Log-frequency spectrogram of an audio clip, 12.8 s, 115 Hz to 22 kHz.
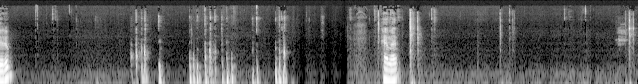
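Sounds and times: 
speech: 0.0 - 0.3, 7.7 - 8.1
typing a message on a keyboard: 2.6 - 5.8, 8.2 - 8.5, 12.4 - 12.7.

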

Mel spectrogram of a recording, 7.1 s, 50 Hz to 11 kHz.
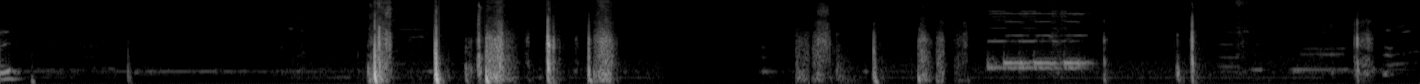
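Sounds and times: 
phone ringtone of sharp electronic hits and melodic chime: 4.9 - 5.6.

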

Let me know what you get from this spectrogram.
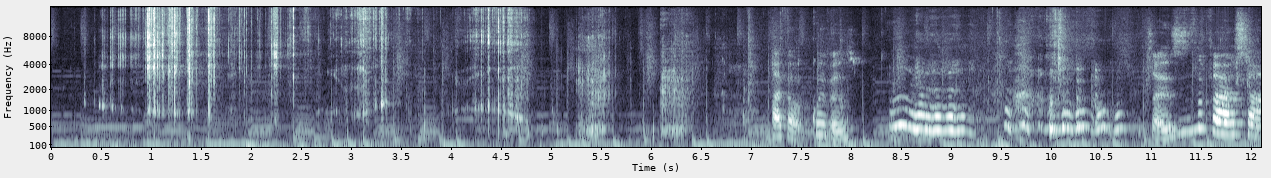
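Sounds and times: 
person chewing crisp food: 0.2 - 7.0
speech: 7.2 - 9.3, 11.0 - 12.0
laughter: 8.4 - 10.8.

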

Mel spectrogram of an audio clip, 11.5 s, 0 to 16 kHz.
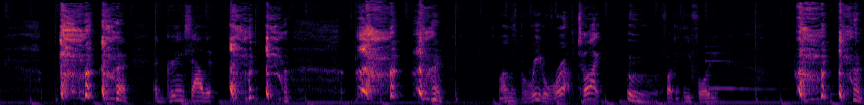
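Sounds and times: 
low steady hum: 0.0 - 11.5
person coughing: 0.8 - 1.8, 3.1 - 3.9, 4.8 - 6.0, 10.6 - 11.5
speech: 1.5 - 4.1, 5.6 - 6.0, 6.6 - 9.8, 11.4 - 11.5.

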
